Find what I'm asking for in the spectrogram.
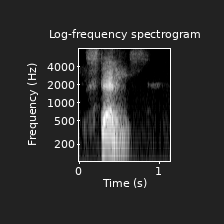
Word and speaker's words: Stenny's: And then on Sunday, as my flight was late coming out, we went over to the third ward and hung out at, it rhymes with Denny's, Stenny's.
